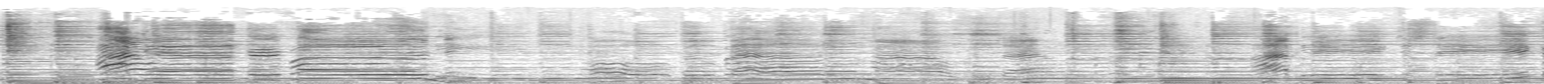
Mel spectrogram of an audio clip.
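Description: Bluegrass band playing live: acoustic guitars and banjo over upright bass, with sustained sung notes.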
